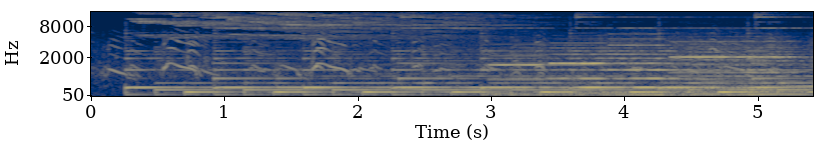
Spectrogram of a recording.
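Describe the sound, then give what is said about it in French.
Repeated mewing herring gull calls in Paris cry out over a steady bed of sustained, droning musical tones, the calls overlapping in a loose, irregular pattern at moderate loudness throughout. “Aujourd'hui, le goéland argenté et la moitrieuse.”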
